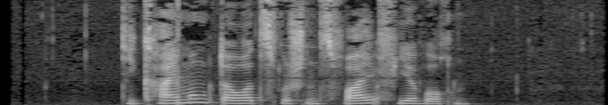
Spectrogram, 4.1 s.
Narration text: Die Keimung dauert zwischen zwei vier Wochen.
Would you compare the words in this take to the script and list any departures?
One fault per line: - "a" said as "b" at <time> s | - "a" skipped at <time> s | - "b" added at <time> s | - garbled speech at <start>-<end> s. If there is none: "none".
none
